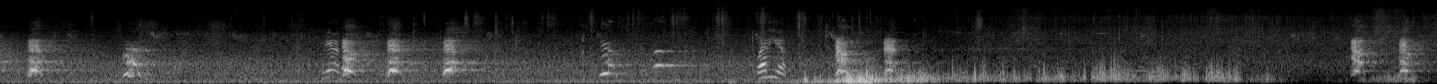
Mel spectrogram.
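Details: Shetland Sheepdog working an agility course at a spring 2016 event on 22 May 2016, letting out roughly a dozen high, clipped barks between spells of people talking and a brief burst of handling noise midway.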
